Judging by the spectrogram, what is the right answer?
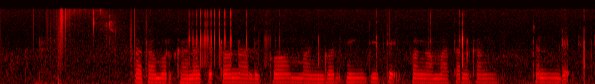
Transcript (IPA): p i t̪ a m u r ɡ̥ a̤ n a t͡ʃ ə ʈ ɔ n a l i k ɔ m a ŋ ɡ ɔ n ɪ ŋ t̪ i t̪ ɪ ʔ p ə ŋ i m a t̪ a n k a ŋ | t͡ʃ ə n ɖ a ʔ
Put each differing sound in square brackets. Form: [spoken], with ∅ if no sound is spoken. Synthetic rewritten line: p [a] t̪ a m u r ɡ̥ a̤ n a t͡ʃ ə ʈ ɔ n a l i k ɔ m a ŋ ɡ ɔ n ɪ ŋ t̪ i t̪ ɪ ʔ p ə ŋ [a] m a t̪ a n k a ŋ | t͡ʃ ə n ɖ [ɛ] ʔ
